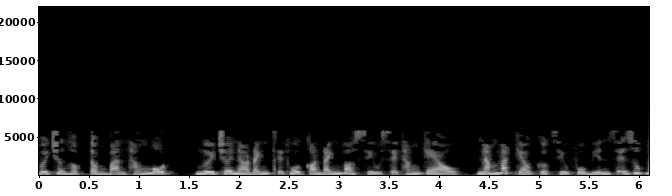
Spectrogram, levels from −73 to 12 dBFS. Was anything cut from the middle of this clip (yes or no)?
yes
